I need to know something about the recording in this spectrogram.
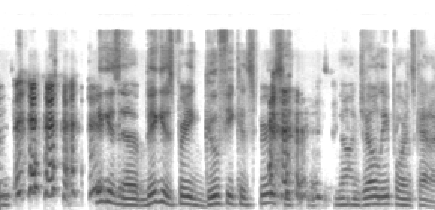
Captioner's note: laughing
